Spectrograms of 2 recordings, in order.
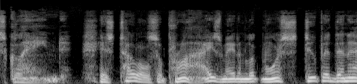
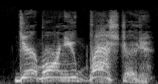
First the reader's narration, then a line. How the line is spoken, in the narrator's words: Hash Renfrew spat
